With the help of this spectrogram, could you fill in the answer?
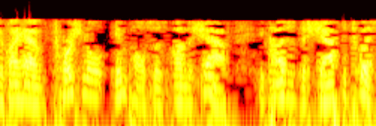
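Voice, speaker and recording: With an ordinary speaking voice, a man talks at a fairly slow pace, with medium pitch and ordinary pitch variation. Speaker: electrical reliability trainer. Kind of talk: technical training presentation. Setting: online presentation audio, slightly tinny.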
